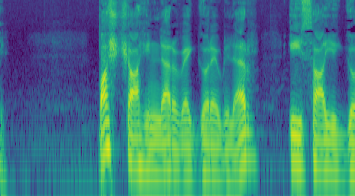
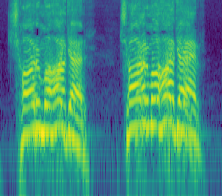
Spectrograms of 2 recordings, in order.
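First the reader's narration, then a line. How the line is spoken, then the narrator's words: Crowd shouting. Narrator (Turkish): diye bağırdılar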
